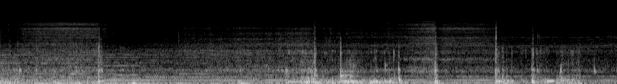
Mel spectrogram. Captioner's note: underwater sounds continue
